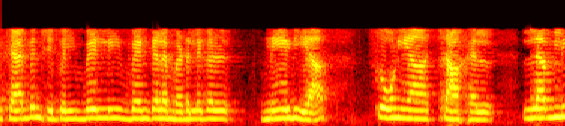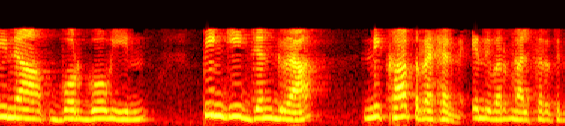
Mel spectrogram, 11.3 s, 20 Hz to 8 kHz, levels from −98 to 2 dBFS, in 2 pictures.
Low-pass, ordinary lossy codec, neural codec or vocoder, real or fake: 7.2 kHz; AAC, 16 kbps; none; real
